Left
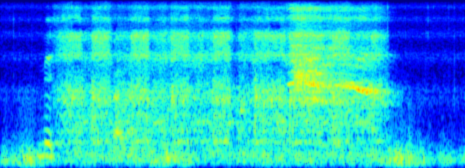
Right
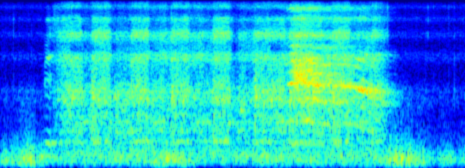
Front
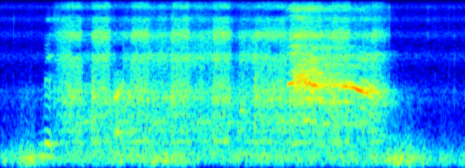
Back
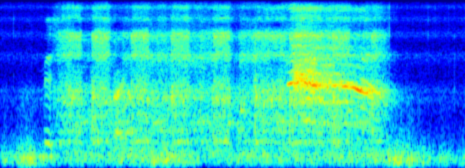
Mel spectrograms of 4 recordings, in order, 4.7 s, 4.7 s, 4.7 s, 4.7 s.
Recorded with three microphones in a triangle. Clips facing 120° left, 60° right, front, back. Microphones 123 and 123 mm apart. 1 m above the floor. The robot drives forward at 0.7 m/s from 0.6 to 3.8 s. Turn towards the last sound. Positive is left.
turn(degrees=-95)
